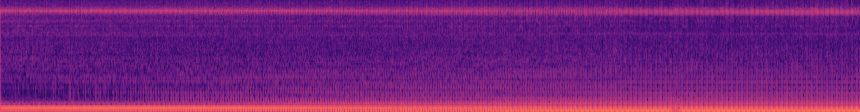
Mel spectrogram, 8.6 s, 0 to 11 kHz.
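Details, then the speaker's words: 1965 Silvertone Model 4236 tape recorder after restoration, mic about 1 in from speaker: loud steady low mains hum with faint high whine, level shifting as the hum control pot is turned to find the sweet spot. "right now you can see the signal the hum signal coming up that's hum you're seeing right there let me turn this pot and we'll see if we can hear any more hum when I turn it"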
